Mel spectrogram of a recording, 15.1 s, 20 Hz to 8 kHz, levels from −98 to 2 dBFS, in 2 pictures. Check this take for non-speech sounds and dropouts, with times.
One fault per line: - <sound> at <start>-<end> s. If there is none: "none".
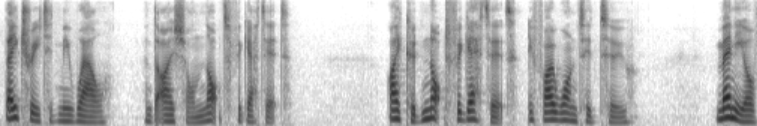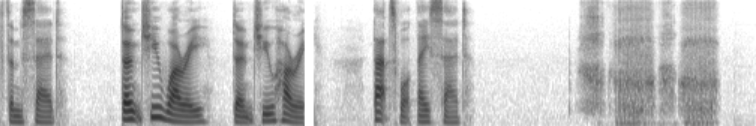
- dropout at 10.6-10.7 s
- breath at 13.3-14.8 s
